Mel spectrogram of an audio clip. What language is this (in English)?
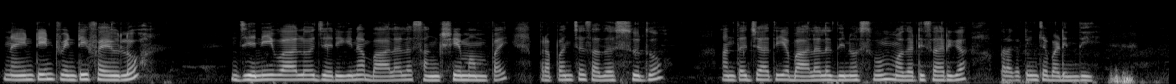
Telugu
